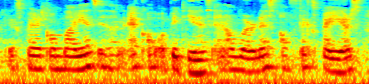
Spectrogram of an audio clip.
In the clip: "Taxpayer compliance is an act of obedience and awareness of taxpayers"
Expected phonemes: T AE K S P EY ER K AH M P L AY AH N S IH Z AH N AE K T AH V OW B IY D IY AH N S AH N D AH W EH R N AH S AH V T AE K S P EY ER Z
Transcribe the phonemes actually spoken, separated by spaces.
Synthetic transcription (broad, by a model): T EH K S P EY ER K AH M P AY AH N S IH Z AH N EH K AH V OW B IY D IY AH N S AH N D AH W EH R N AH S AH F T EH K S P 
